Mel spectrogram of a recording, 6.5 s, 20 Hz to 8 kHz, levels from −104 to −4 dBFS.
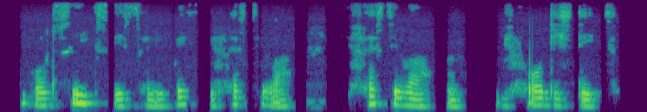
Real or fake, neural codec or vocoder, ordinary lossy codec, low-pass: real; none; none; 7.2 kHz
